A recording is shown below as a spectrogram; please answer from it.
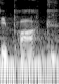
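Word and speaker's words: EpocCam: Did I tell you to pronounce epic? It could be Epic, but I like Epoch. POCH, right? I don't have my glasses on. It's EPOC. There's no H.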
